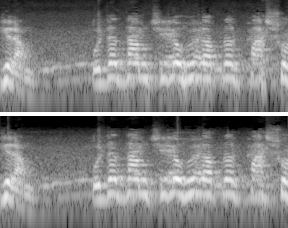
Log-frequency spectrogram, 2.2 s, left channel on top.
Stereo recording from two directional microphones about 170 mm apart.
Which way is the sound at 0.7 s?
15° left (ahead or behind).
